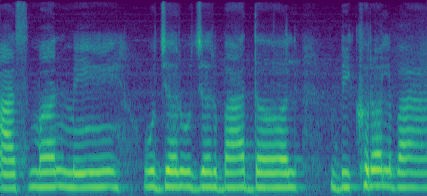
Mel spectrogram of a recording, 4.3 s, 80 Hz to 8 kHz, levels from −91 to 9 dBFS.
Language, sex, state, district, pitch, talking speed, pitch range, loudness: Bhojpuri, female, Uttar Pradesh, Ghazipur, 220 Hz, 85 wpm, 215-225 Hz, -14 LUFS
